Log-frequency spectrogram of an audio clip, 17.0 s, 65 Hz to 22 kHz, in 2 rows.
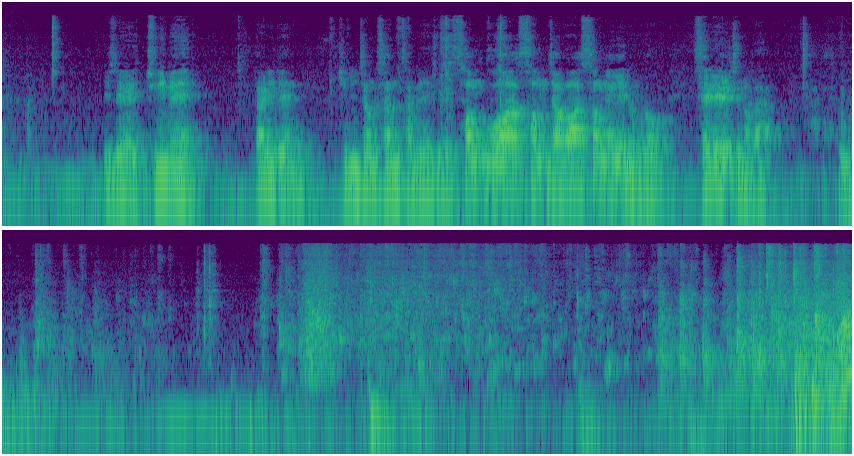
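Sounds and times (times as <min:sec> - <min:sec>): water sloshing and splashing: 0:08.2 - 0:16.8.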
